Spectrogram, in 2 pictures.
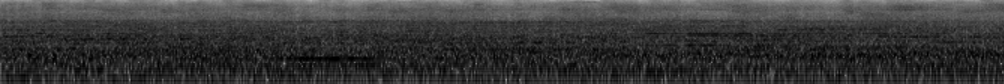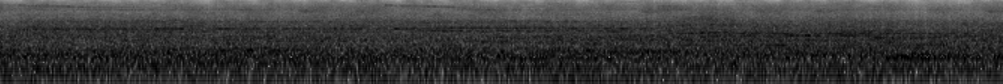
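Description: Steady, loud din of a large indoor crowd, many voices blurred into one even noise, with a few faint held tones drifting through.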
